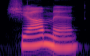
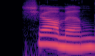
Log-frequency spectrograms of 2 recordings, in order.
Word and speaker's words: Xiamen: which was in China in a place called Xiamen in the Fujian province. Thank you to my colleague Dr. Lin for helping me learn to pronounce these. Xiamen looks like an attractive seaside city.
